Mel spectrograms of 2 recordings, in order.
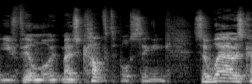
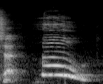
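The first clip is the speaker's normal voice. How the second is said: "whoo" much higher in falsetto; high owl hoot; 4 dB louder than usual. Shown as a demonstration. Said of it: "deliberately going for that higher pitch".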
